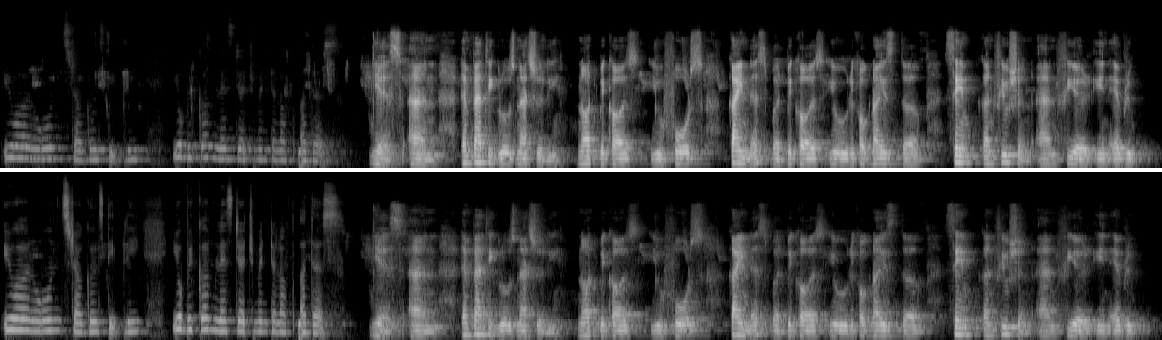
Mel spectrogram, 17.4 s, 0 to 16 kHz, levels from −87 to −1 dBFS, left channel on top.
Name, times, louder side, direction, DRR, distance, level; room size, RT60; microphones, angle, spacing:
voice 1, 0.1-5.2, right 8 dB, 85° right, 19 dB, 0.3 m, -40 dB
voice 2, 5.5-17.0, left 4 dB, 40° left, 12 dB, 0.4 m, -30 dB
6.5 x 4.6 x 6.2 m, 0.89 s
head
